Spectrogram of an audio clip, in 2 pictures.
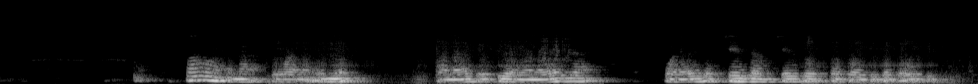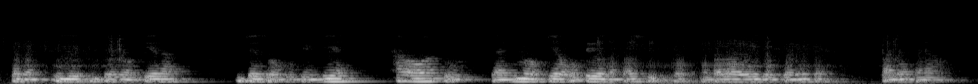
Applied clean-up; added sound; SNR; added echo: neural separator model SepFormer DNS4.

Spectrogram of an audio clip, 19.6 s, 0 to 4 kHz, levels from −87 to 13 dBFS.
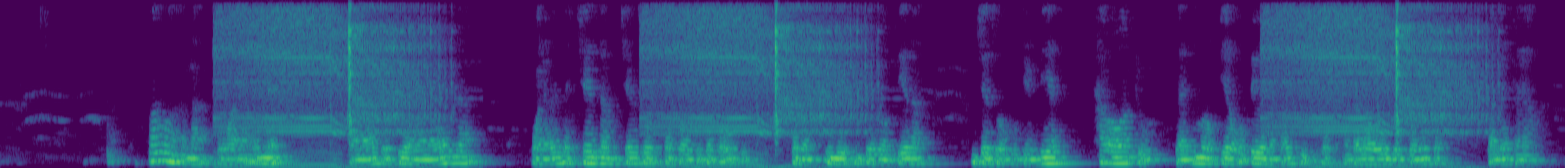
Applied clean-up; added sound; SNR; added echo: none; Sawing; 11 dB; reverberation time 0.6 s.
